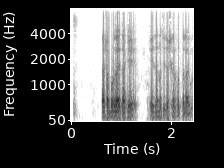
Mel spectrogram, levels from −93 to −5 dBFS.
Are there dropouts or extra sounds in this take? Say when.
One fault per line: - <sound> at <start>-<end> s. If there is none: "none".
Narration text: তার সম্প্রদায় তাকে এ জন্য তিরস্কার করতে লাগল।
none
